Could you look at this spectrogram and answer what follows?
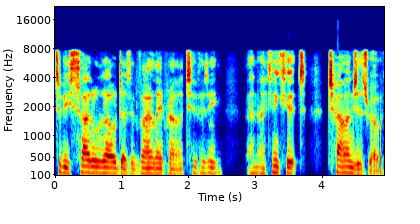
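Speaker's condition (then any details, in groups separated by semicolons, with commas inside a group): Parkinson's; hidden in early stages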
